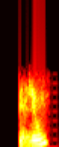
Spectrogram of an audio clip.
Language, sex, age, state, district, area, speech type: Urdu, female, 18-30, Delhi, Central Delhi, urban, conversation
